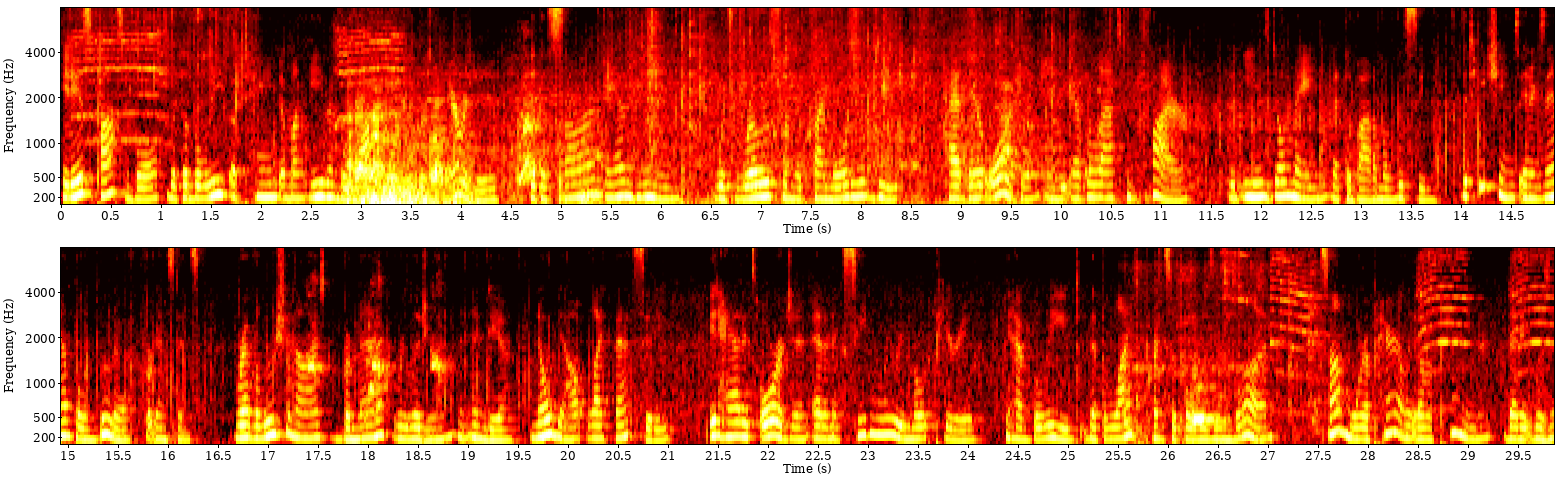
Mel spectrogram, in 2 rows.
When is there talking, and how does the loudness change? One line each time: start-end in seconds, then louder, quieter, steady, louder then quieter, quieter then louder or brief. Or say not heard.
0.0-29.8 steady.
